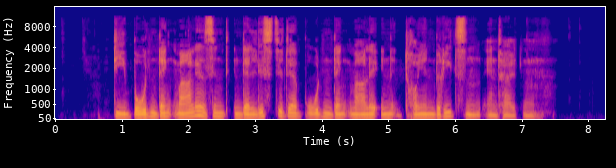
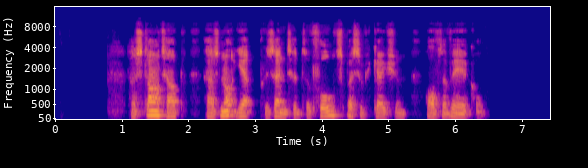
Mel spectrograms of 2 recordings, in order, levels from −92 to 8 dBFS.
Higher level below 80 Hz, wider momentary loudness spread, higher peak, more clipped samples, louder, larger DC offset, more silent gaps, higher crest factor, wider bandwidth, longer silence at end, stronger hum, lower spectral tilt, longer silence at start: first, -44 dBFS vs -64 dBFS; second, 10 LU vs 20 LU; about the same, -2 dBFS vs -4 dBFS; neither; first, -21 LUFS vs -24 LUFS; neither; neither; about the same, 20 dB vs 22 dB; first, 11.5 kHz vs 9.4 kHz; about the same, 0.95 s vs 1.05 s; neither; about the same, -4.5 dB/octave vs -4.5 dB/octave; second, 0.9 s vs 1.1 s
